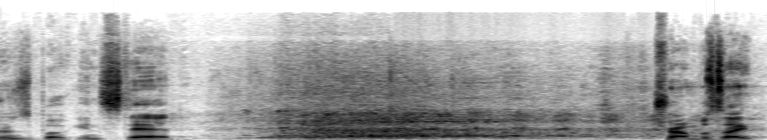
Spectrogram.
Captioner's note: laughter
